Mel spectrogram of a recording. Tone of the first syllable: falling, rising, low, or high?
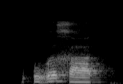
rising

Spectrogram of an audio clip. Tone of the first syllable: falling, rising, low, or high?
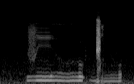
high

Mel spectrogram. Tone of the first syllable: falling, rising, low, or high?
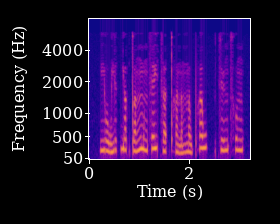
low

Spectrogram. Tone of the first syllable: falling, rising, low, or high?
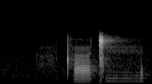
low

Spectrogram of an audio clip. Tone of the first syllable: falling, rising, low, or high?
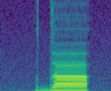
high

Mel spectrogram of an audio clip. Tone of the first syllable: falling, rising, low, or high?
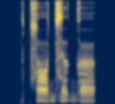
low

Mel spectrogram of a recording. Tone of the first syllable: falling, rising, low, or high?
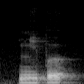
low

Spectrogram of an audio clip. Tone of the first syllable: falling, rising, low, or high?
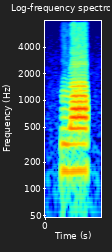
high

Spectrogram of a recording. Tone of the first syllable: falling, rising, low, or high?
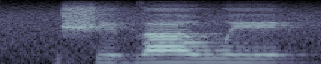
low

